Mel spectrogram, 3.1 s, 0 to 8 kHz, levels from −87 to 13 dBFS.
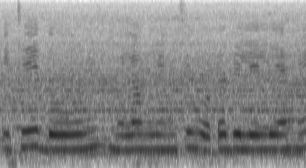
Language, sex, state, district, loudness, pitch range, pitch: Marathi, female, Maharashtra, Gondia, -12 LUFS, 230-245 Hz, 235 Hz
